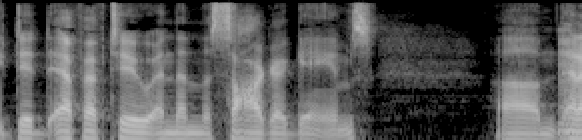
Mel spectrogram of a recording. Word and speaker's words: SaGa: ff2 and then the saga games um and i said sega because it's spelled capital s a capital ga um yeah so jeff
